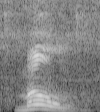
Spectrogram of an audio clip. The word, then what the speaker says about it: Mão: Mão, hands. Also here we have a nasal sound, mão. Remember to use your nose to say these words.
